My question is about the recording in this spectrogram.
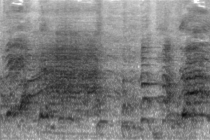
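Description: Young women laughing loudly: one long breathy burst of laughter in the first second, then shorter bursts near the end.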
